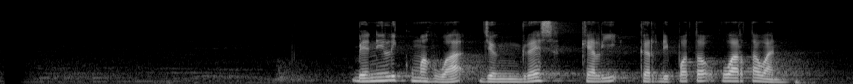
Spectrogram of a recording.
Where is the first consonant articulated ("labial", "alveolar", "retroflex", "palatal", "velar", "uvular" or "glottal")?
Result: labial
